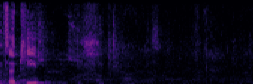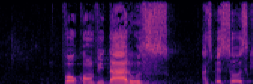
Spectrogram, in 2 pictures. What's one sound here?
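A man speaks into a microphone in a hall.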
